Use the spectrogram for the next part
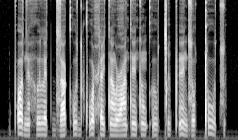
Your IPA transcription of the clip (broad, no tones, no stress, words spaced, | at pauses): pʼʌdɛ̃hɯlɛt d͡zakʼud kʼuħ ɾitãu̯ʕãt ẽtõkʼɯu̯ǀi pʼẽd͡zo ǃut͡s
